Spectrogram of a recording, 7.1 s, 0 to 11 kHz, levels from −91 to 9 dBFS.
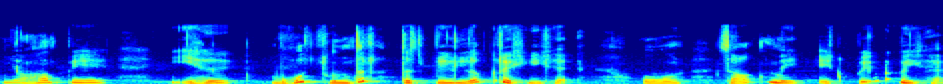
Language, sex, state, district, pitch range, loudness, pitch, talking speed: Hindi, male, Chandigarh, Chandigarh, 210-270 Hz, -20 LUFS, 240 Hz, 135 wpm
